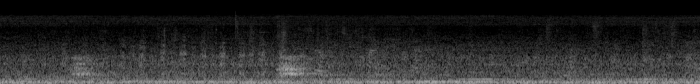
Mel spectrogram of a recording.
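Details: Adoptable shelter dogs playing and running together at a daycare; two short, hoarse barks stand out near the first and third seconds above a constant low rumble, scuffling and faint clicks.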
